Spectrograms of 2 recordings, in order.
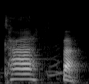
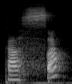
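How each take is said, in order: First: The middle consonant is a th sound. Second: The middle consonant is an s sound. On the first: It is how people in Spain say it. "the way you would pronounce T H in think, like caza" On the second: It is how people in Latin America say it. "people from Latin America, we say casa"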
